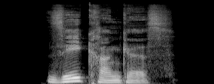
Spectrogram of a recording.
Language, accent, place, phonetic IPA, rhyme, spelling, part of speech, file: German, Germany, Berlin, [ˈzeːˌkʁaŋkəs], -eːkʁaŋkəs, seekrankes, adjective, De-seekrankes.ogg
- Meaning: strong/mixed nominative/accusative neuter singular of seekrank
